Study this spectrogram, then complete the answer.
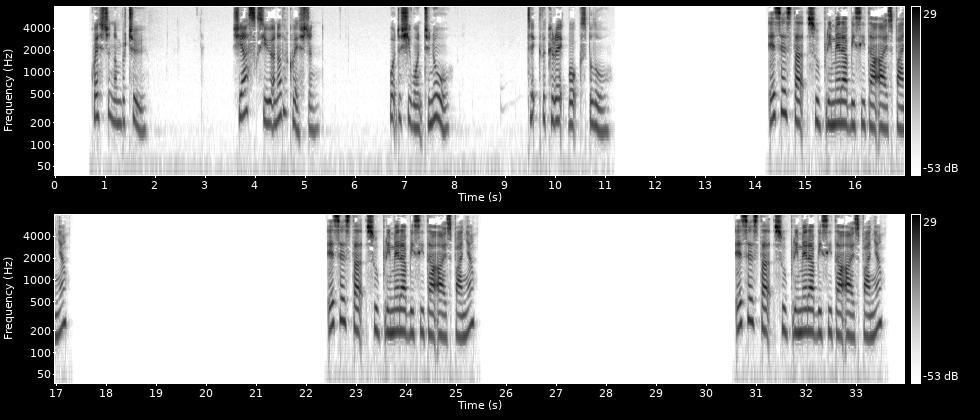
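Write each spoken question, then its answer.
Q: What does she want to know?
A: Whether this is your first visit to Spain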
